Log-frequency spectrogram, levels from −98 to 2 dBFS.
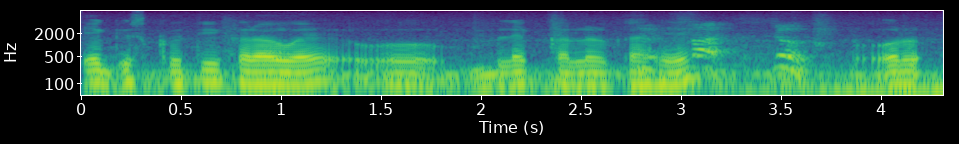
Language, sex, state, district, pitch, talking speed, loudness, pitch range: Hindi, male, Arunachal Pradesh, Papum Pare, 100 Hz, 155 wpm, -18 LUFS, 95-110 Hz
